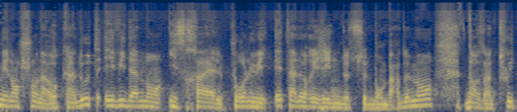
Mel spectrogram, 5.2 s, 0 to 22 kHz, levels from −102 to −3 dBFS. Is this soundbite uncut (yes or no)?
yes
